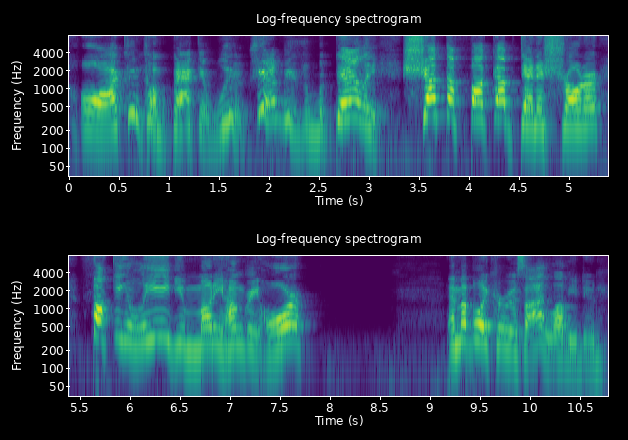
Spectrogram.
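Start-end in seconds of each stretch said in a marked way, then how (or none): 0.1-3.1 sneering parody of a player; mock-boastful voice. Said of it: "all that shit you're saying". 3.3-7.8 angry. Real, not acted. Angry rant at player.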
